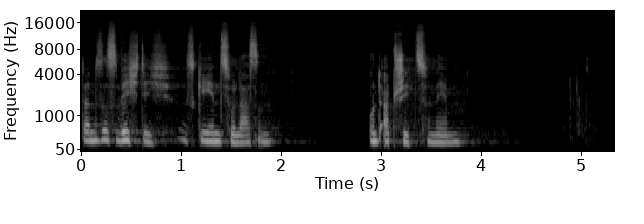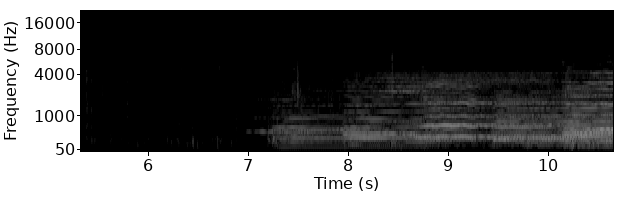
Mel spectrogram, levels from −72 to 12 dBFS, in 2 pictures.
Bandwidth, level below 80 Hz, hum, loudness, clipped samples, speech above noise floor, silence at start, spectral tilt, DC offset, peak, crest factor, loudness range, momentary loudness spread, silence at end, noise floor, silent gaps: 19 kHz; -84 dBFS; none; -32 LUFS; under 0.1%; 40 dB; 0 s; -3 dB/octave; under 0.1%; -14 dBFS; 22 dB; 19 LU; 21 LU; 0 s; -71 dBFS; none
